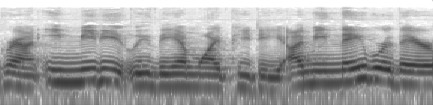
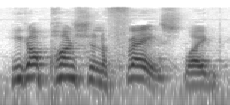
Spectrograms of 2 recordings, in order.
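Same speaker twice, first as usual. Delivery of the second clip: imitated New York witness accent. Witnesses laughing as they tell the officer, New York accent. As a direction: tell it like a New Yorker, dropping the r. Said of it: "in their New York accents".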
